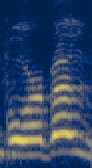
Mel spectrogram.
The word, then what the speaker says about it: Borba: Last name Borba rhymes with Zorba.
